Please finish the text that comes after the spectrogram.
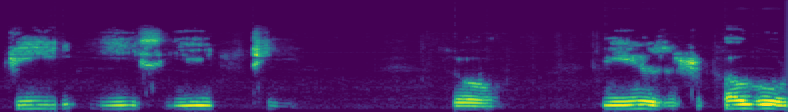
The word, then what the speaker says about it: Gecht: I don't know how you pronounce his name. It's Gecht.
